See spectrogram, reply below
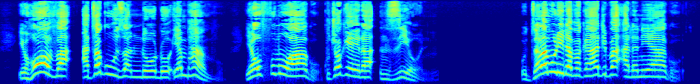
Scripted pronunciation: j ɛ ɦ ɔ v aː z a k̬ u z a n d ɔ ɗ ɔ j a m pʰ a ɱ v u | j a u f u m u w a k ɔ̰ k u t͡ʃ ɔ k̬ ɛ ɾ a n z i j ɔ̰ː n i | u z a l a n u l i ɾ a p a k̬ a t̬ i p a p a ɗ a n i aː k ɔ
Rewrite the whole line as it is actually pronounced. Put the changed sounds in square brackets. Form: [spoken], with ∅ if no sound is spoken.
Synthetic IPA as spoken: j ɛ ɦ ɔ v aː [d͡z] a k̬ u z a n d ɔ ɗ ɔ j a m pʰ a ɱ v u | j a u f u m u w a k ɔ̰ k u t͡ʃ ɔ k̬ ɛ ɾ a n z i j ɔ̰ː n i | u [d͡z] a l a [m] u l i ɾ a p a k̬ a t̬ i p a [ʔ] a ɗ a n i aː k ɔ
